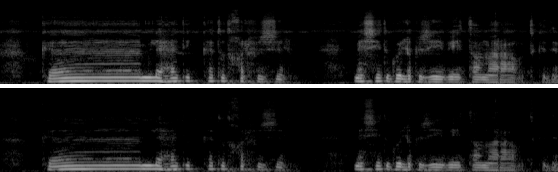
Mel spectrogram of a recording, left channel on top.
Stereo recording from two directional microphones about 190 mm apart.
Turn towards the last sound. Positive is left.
turn(degrees=25)  # may be behind; listen again after turning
